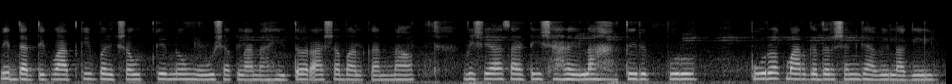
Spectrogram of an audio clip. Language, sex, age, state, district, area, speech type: Marathi, female, 30-45, Maharashtra, Solapur, urban, spontaneous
